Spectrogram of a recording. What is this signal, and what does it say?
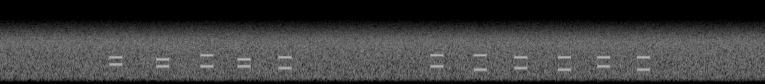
DTMF, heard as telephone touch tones, dialled by hand, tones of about 130 ms, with radio hiss. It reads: 07975 935282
